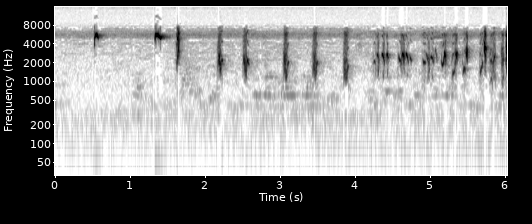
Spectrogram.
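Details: Wild long-tailed shrike song beginning with two sharp high chips, then evenly spaced dry clicking notes, building into a quicker jumble of short chattered and twittering sounds toward the end.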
